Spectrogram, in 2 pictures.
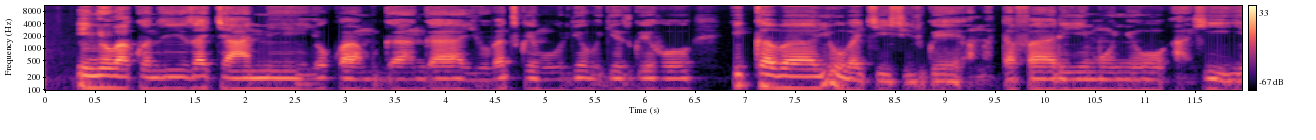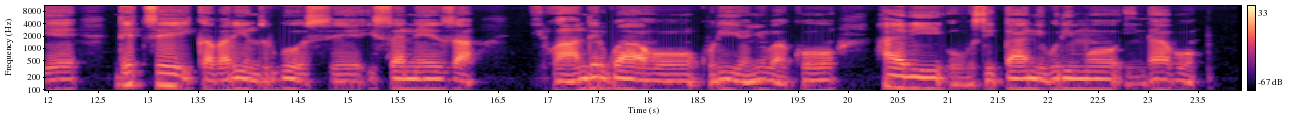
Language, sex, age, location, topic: Kinyarwanda, male, 25-35, Huye, health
